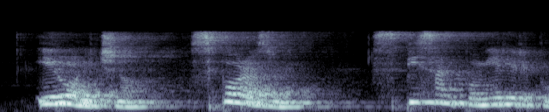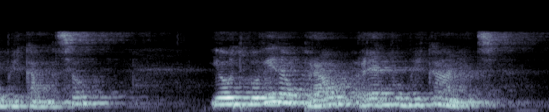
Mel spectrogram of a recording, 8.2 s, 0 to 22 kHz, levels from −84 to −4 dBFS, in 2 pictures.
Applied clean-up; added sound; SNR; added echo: none; none; none; reverberation time 1.0 s.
